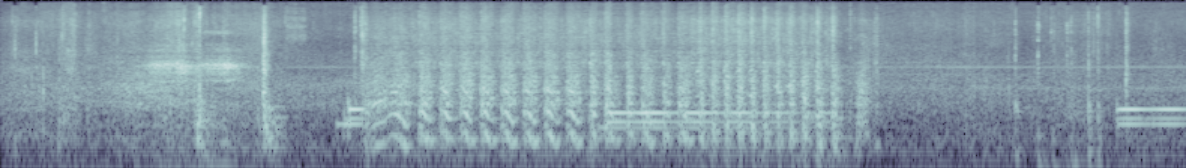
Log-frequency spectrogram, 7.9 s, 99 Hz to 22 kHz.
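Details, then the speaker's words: 2011 BMW X5 3.0L diesel, towed in with a crank-no-start, cranked with the EGR valve unplugged: steady cranking at about four compressions a second, never catches. The EGR valve is ruled out as the cause. Crank, no start. "run okay all right so same thing is happening the engine cranks it doesn't start"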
